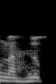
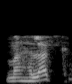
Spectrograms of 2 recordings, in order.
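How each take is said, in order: First: The vowel after the h is u. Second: The vowel after the h is a. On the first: "wa dhammu" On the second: "yajuzu fiha al-fathu"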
